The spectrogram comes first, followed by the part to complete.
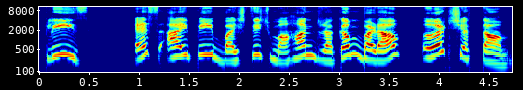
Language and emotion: Kashmiri, neutral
